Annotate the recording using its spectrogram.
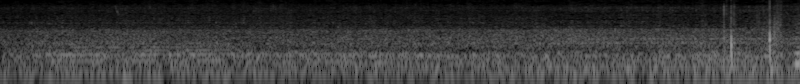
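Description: Steady rushing of river water flowing past, with two short clicks near the end.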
